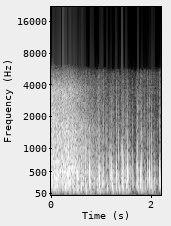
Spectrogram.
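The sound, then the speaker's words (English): Gunfire from an ambush on a ridge above a canyon: a loud blast of sharp cracks at the start, then a rapid, rattling series of shots that thins out, with no talk. “We think them shoot from ridge. Up there.”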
